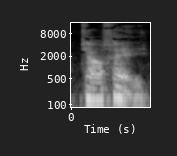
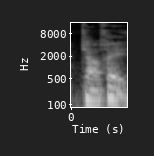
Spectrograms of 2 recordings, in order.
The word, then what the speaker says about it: カフェ: ま日本語で言うキャに近い感じでオッケーですキャフェですねで後ろもねフェだけじゃなくてフイていう 2 重ボになるんでアクセントを置いてキャフェていう感じで発音してもらえたらと思いますで次の When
